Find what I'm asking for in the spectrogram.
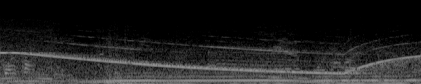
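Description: A police car siren in GTA 5 wails in a long falling sweep and then starts rising again, loud and close over a low engine rumble.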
